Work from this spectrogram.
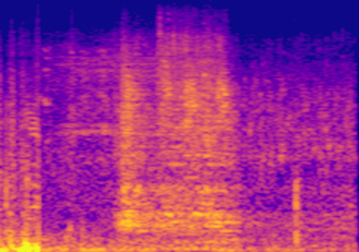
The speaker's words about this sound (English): there's a hose you'll see comes right outside that that house or you know by the door there. They fill up the dogs Water's going in those things.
